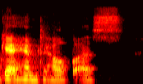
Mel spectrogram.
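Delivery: ordinary talk, nothing marked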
